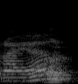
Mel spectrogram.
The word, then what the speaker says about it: Rael: You know, Rael. Yep. Rael? Oh, I got it. Or if you're really Mexican, Rael. Rael. If you can roll your R's, go for it.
